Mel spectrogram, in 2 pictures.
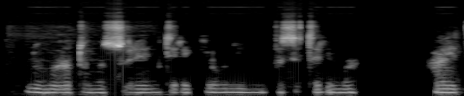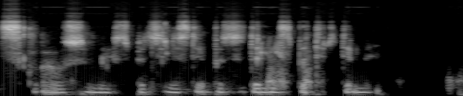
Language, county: Lithuanian, Marijampolė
